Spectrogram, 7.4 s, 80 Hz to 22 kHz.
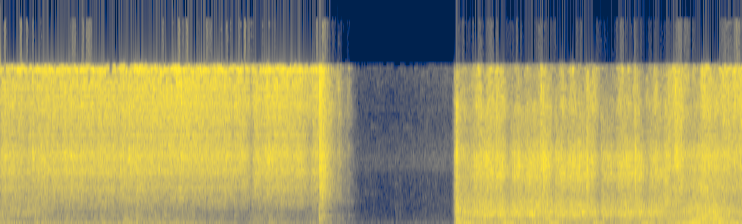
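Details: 1957 Nash Metropolitan barn find, sitting many years, manual choke: steady starter cranking about three seconds, pause, more cranking with uneven catches but no run; cranks but won't start, plug wires crossed.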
